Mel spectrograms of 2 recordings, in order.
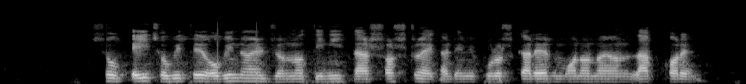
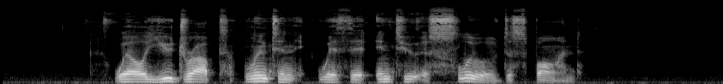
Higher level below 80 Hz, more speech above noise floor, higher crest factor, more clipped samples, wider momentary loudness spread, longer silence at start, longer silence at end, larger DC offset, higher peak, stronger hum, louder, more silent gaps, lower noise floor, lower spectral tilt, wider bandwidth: second, -60 dBFS vs -52 dBFS; first, 56 dB vs 43 dB; about the same, 18 dB vs 16 dB; neither; second, 6 LU vs 12 LU; about the same, 1.05 s vs 1.05 s; second, 0.45 s vs 1.5 s; neither; about the same, -2 dBFS vs -2 dBFS; neither; about the same, -20 LUFS vs -18 LUFS; neither; first, -76 dBFS vs -60 dBFS; about the same, -5.5 dB/octave vs -5 dB/octave; second, 7.2 kHz vs 15 kHz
